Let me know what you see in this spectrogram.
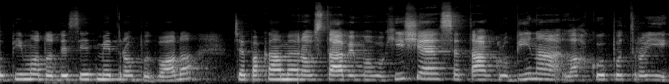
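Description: A speech clip where, from about 2.98 s right through to the end, just after "pod vodo če pa", the top end suddenly jumps forward and everything turns thin, bright and hissy on the sibilants. That's pre-emphasis left on. The treble lift applied ahead of transmission never got its matching de-emphasis, so highs sit roughly 11 dB hot at 10 kHz relative to 1 kHz. The curve's shape fits J.17-style emphasis.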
